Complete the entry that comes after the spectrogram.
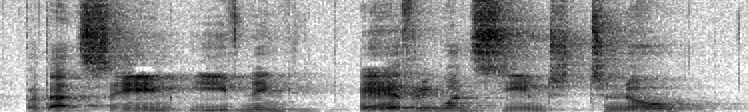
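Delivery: calm them with patient faith; patient badger. A narrator's reading. Truffle Hunter.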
